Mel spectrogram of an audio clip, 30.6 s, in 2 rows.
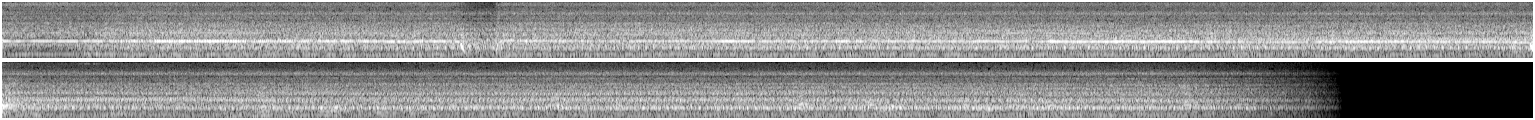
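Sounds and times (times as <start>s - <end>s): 
aircraft hangar ambience: 0.0s - 28.6s.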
